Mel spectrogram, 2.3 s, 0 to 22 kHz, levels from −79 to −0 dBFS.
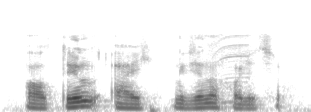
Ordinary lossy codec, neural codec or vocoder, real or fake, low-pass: Opus, 24 kbps; none; real; 7.2 kHz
